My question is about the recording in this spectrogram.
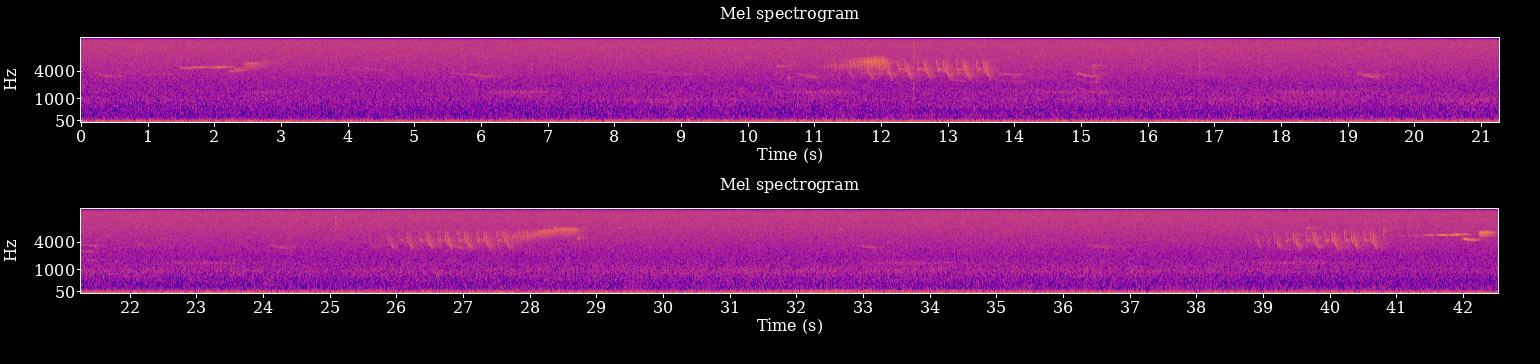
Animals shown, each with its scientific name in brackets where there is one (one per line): Black-capped Chickadee (Poecile atricapillus)
Black-throated Green Warbler (Setophaga virens)
Blue Jay (Cyanocitta cristata)
Northern Parula (Setophaga americana)
Ovenbird (Seiurus aurocapilla)
Hairy Woodpecker (Dryobates villosus)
